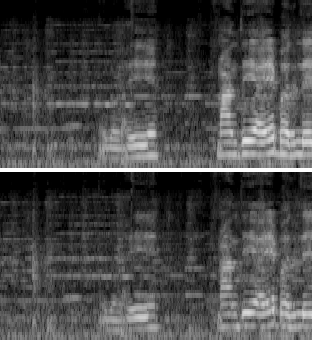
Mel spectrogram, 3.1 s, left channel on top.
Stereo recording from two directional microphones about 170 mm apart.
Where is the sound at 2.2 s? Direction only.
60° left (ahead or behind).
